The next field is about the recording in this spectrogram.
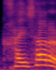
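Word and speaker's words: Caesar: c 저라는 장군이 나옵니다 시저 라는 이름은 요 사실 영어식 발음 이고요 실제로 이탈리아나 라틴어 발음은 카이사르 라고는 카이사르 줄리어스 카이사르 카이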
